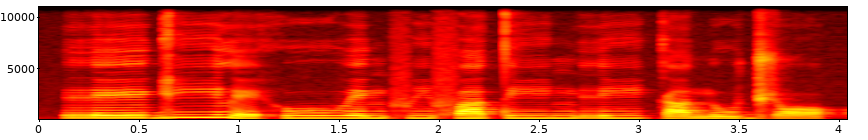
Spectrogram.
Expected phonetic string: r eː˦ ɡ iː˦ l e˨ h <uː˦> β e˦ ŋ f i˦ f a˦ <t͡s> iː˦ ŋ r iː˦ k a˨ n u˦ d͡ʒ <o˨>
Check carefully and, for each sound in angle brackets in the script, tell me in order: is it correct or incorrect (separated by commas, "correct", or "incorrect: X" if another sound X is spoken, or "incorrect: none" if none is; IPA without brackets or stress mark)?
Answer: correct, incorrect: t, incorrect: ɔ˨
